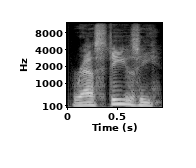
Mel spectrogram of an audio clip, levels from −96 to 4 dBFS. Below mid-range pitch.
Yes: low, 130 Hz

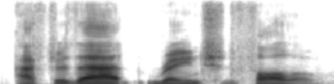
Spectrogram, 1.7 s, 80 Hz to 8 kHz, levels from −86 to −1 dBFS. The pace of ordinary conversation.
Yes: average, 180 wpm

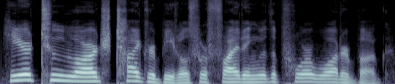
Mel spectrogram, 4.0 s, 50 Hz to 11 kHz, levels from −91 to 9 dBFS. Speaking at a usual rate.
Yes: average, 180 wpm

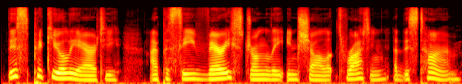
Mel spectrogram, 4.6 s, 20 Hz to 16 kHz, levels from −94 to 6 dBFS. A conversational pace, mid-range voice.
Yes: average, 155 wpm; medium, 180 Hz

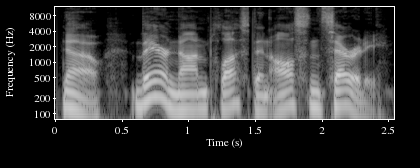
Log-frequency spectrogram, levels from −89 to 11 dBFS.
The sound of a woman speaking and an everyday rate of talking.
No: male; average, 165 wpm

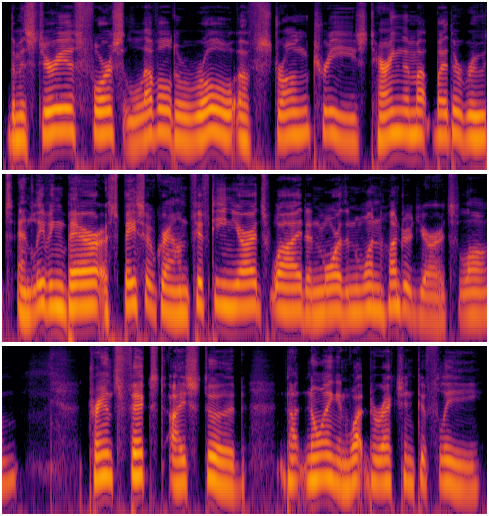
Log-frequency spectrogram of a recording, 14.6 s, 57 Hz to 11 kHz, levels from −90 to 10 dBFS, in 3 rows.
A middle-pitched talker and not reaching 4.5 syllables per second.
Yes: medium, 160 Hz; 4.3 syllables/s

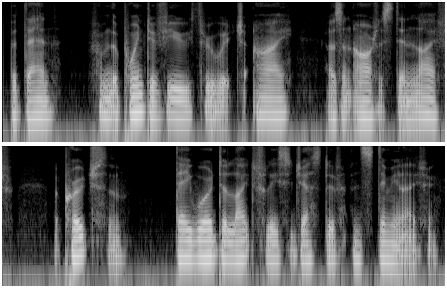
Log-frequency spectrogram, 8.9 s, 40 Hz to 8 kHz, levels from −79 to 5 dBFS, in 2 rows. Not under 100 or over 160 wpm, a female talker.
No: average, 155 wpm; male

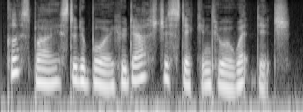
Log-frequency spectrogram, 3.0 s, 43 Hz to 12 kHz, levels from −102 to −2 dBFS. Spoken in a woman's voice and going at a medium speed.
No: female; fast, 255 wpm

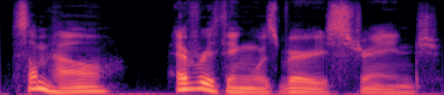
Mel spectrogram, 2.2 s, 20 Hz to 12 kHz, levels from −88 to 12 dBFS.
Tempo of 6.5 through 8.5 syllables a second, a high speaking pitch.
No: 6.6 syllables/s; low, 110 Hz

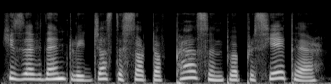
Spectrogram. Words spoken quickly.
No: average, 180 wpm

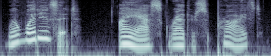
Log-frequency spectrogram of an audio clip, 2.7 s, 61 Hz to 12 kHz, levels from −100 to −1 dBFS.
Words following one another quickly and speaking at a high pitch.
No: average, 175 wpm; high, 200 Hz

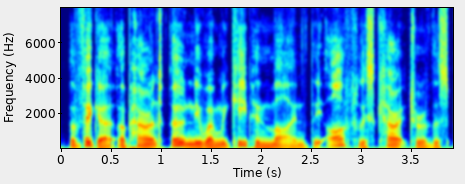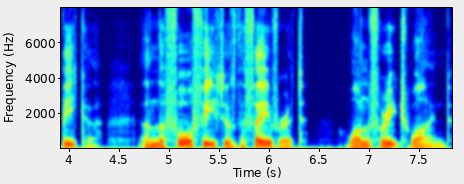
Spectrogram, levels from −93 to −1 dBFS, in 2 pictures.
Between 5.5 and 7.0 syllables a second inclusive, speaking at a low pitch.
Yes: 5.7 syllables/s; low, 130 Hz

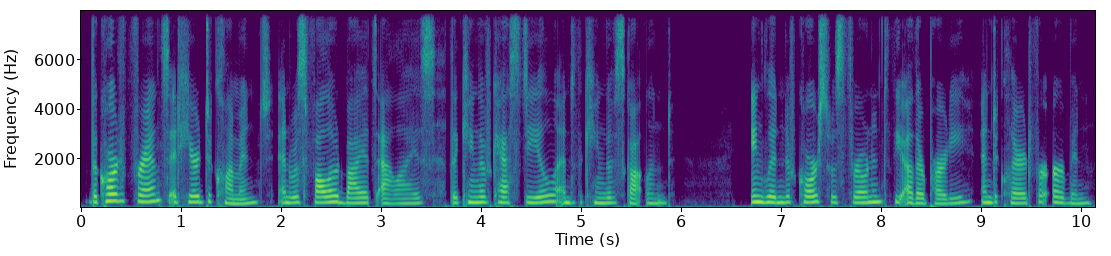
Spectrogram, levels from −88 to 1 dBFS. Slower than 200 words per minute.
No: fast, 205 wpm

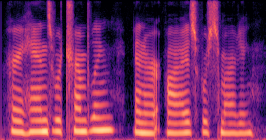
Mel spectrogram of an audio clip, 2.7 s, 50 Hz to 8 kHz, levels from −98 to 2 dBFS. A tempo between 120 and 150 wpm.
No: fast, 205 wpm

